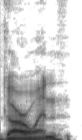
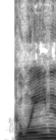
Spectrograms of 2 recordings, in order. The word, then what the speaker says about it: Gawain: And when I need to commit to, I'm going to pronounce that, like, Arthur says Garwin. – So here's what I'll say. So Gawain is like, when I was looking up the pronunciation, that is sort of the accepted pronunciation.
